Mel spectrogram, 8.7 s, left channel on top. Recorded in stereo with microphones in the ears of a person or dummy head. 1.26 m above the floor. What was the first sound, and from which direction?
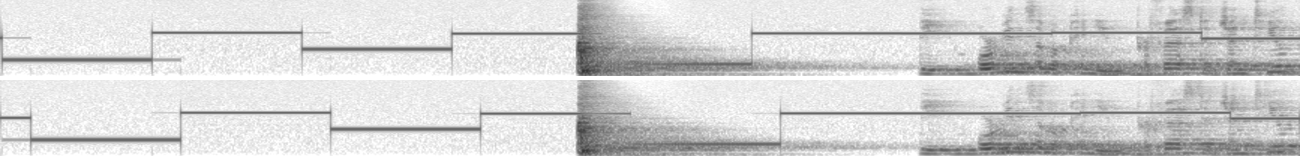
A thud, 10° left (ahead or behind).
